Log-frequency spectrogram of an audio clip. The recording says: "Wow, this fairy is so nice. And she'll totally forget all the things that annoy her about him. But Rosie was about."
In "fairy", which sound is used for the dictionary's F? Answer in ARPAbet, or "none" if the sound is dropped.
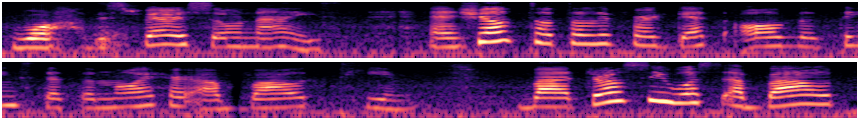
P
